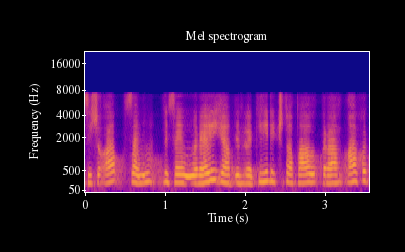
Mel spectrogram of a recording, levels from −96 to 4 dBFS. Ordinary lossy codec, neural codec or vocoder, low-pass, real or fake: none; codec, 16 kHz, 0.5 kbps, FreqCodec, smaller model; 7.2 kHz; fake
